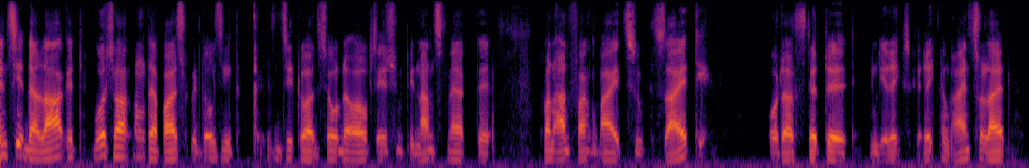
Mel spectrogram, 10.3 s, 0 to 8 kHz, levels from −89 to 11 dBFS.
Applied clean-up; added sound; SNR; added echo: neural diffusion model UNIVERSE++.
